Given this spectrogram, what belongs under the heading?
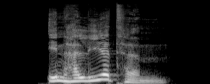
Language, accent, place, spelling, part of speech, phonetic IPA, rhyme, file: German, Germany, Berlin, inhaliertem, adjective, [ɪnhaˈliːɐ̯təm], -iːɐ̯təm, De-inhaliertem.ogg
- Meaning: strong dative masculine/neuter singular of inhaliert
